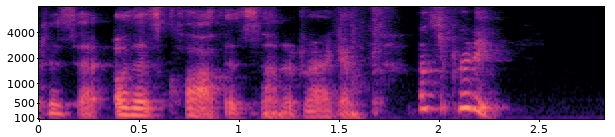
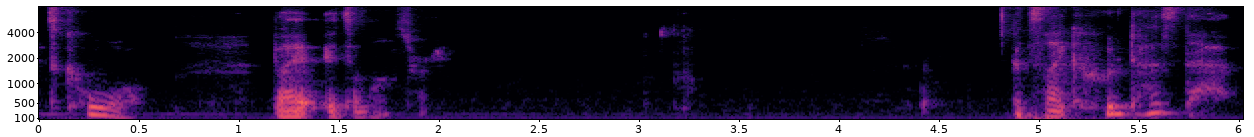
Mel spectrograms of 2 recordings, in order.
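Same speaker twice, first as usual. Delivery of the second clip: hushed whispered aside; 4 semitones lower, 12 dB quieter than usual. Real, not acted. Whispering an aside to the viewers. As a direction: lean in and whisper it.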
